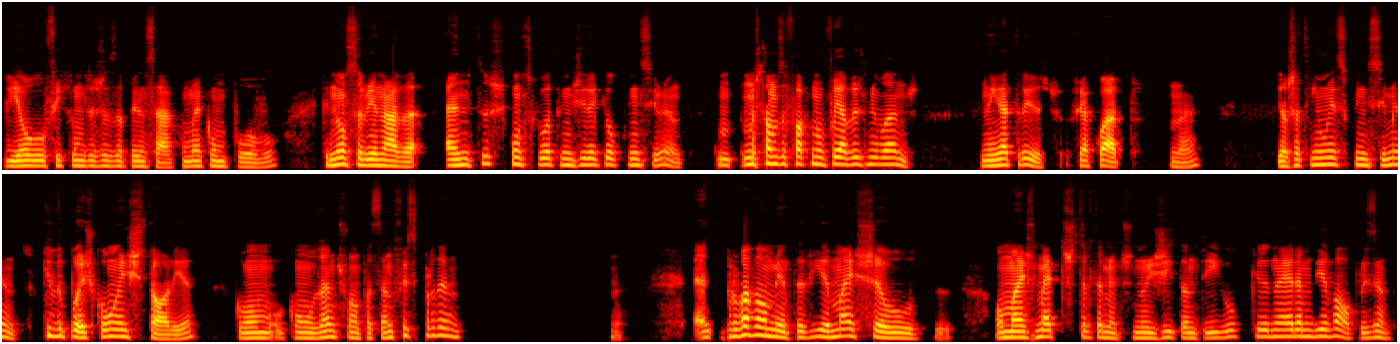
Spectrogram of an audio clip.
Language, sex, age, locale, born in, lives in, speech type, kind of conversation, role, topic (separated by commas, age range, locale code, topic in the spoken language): Portuguese, male, 20-24, pt-PT, Portugal, Portugal, conversation, unstructured, none, O que mais te surpreende nos antigos egípcios?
